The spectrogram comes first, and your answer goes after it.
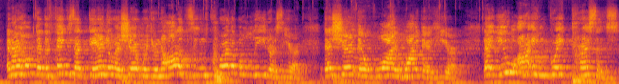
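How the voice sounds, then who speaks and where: Over noticeable background noise and audible room echo, a woman talks at a moderate pace in a high voice. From China. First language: Chinese. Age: 50s. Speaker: business leader and motivational speaker. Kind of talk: motivational speech. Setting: stage with audience. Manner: halting, with many restarts.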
